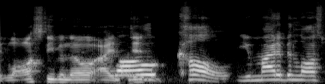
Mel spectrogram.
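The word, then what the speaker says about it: Knull: No, it's K-N. I assume that the K is silent. I call it Null, but okay.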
